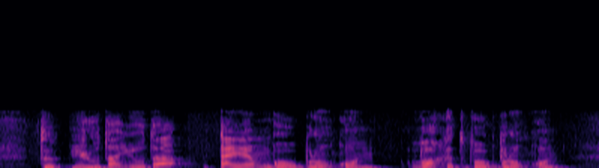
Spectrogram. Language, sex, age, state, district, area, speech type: Kashmiri, male, 45-60, Jammu and Kashmir, Srinagar, rural, spontaneous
